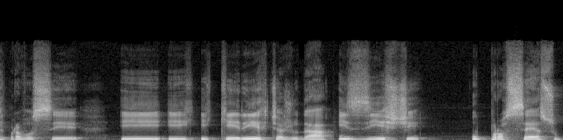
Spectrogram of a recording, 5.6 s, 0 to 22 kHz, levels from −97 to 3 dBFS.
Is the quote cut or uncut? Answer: cut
